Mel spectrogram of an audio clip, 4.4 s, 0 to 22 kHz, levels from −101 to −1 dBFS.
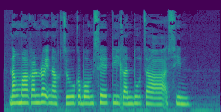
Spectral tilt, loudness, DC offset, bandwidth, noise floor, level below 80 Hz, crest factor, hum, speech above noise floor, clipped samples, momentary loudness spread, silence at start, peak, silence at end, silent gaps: -5 dB/octave; -23 LUFS; under 0.1%; 16 kHz; -48 dBFS; -52 dBFS; 20 dB; none; 25 dB; under 0.1%; 7 LU; 0.2 s; -4 dBFS; 0.25 s; none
